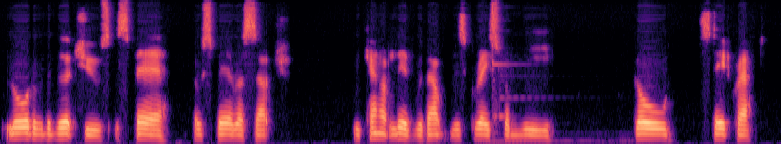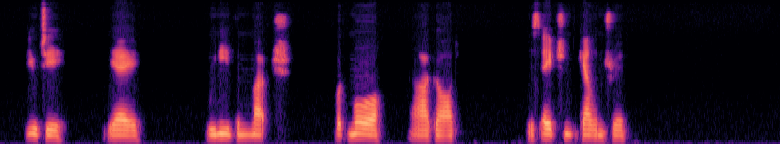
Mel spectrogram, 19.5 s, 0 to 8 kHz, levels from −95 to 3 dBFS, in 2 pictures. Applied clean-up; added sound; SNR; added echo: neural separator model SepFormer DNS4.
